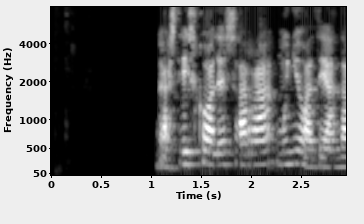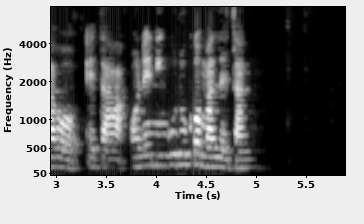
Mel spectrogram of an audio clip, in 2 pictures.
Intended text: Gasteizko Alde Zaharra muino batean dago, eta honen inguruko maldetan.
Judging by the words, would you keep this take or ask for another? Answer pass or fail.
pass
